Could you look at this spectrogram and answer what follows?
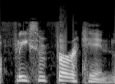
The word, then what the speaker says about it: Fleece and Firkin: Yeah, that's how you say it in Bristol. The Fleece and Firkin, like, me lover.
